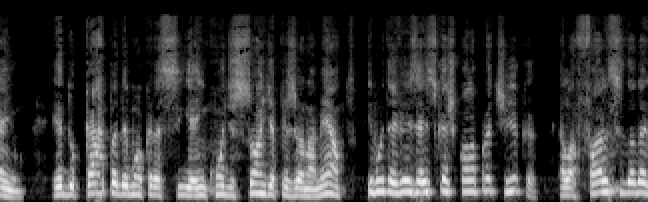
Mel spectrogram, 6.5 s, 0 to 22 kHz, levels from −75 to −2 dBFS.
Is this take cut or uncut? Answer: uncut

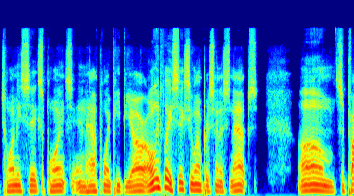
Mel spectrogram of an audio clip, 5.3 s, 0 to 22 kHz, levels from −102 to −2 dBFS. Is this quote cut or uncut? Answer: uncut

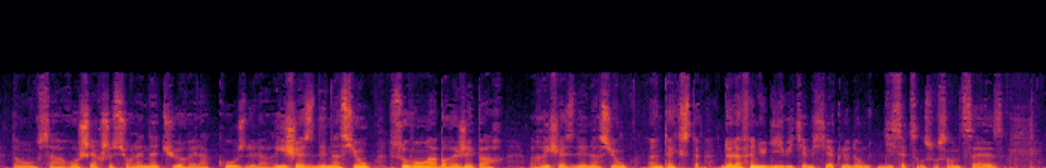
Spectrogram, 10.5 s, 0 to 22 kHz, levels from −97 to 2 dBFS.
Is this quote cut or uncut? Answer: uncut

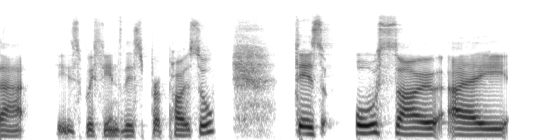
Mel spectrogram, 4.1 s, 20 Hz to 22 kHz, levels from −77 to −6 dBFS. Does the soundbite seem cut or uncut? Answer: cut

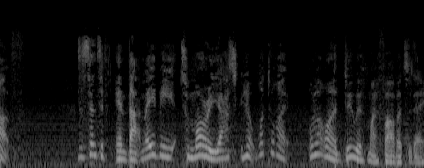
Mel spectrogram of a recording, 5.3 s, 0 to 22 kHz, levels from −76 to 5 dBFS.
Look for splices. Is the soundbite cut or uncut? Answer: cut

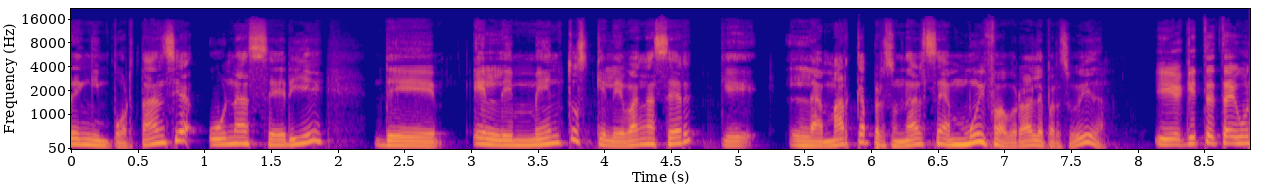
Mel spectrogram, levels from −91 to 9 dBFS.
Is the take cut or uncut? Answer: uncut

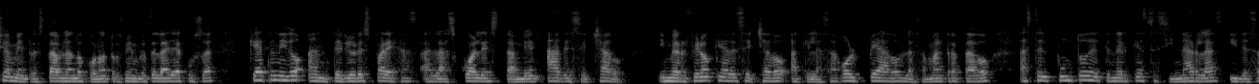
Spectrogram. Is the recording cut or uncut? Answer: uncut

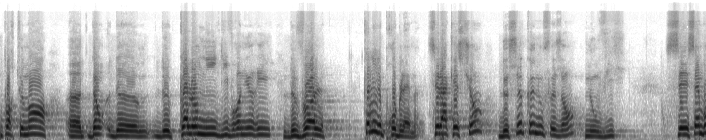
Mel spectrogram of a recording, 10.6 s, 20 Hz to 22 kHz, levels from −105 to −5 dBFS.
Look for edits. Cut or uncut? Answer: cut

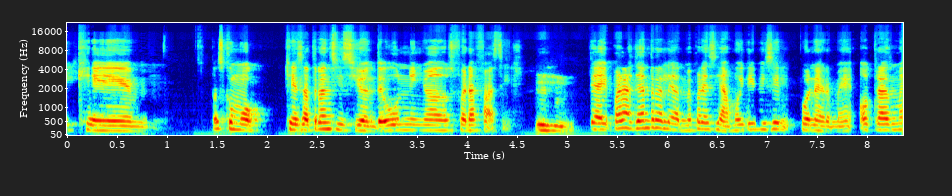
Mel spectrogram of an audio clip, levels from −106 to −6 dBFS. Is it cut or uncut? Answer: cut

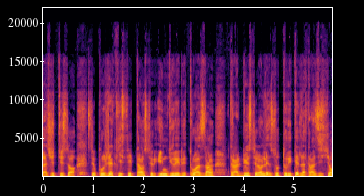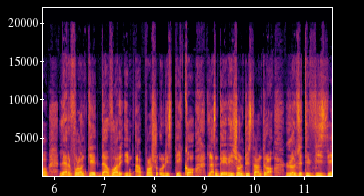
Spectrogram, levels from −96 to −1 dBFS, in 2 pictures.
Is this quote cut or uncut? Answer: cut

